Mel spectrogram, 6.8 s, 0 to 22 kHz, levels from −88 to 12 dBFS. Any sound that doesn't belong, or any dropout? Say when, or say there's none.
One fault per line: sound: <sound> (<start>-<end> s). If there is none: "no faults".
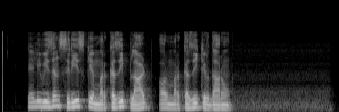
no faults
